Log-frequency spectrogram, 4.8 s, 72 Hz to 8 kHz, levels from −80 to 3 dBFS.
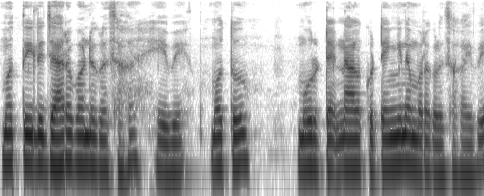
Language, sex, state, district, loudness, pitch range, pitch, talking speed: Kannada, male, Karnataka, Koppal, -17 LUFS, 135-150 Hz, 145 Hz, 160 wpm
